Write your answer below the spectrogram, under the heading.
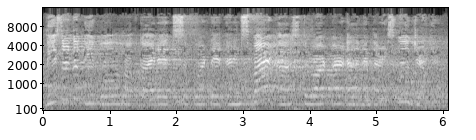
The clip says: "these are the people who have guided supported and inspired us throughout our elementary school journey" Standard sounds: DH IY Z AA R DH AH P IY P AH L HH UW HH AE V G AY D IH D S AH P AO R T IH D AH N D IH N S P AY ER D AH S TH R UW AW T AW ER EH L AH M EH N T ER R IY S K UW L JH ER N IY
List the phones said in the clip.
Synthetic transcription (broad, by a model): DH IY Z AA R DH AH P IY P AH L HH UW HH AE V G AY D IH D S AH P AO R T IH D AH N D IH N S P AY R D AH S T R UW AW T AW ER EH L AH M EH N T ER R IY S K UW L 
